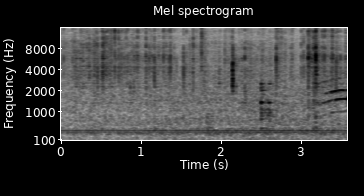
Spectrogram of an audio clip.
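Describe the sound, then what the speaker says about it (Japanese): Food grilling on a hot plate gives off a faint, steady sizzle with scattered small pops and crackles throughout, and no one talks. "このホットプレートで焼くっていうのは最強やと思う"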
